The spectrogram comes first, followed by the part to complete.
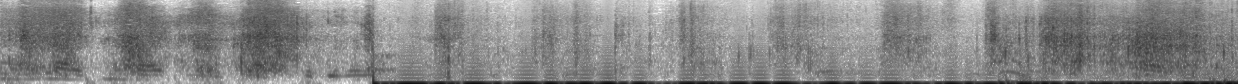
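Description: Footsteps walking through dry fallen leaves on a forest trail, a step roughly every half second. About two seconds in, a low rumble comes in and the steps get louder.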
